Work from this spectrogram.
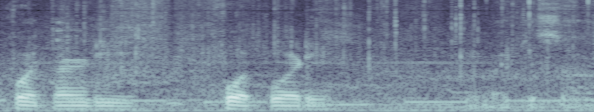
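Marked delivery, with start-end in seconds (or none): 1.6-2.9 breathy whisper, barely voiced; library whisper. Real, not acted. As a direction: whisper it so nobody wakes. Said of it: "I'm whispering".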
